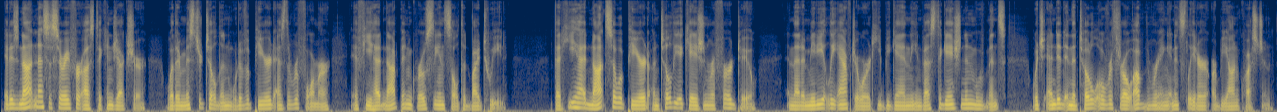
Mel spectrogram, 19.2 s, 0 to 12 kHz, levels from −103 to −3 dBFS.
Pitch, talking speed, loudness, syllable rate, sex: 110 Hz, 195 wpm, -23 LUFS, 6.2 syllables/s, male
